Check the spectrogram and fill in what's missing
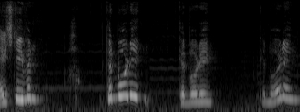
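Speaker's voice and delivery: pitched way up, cartoon style. Guessing aloud at a voice after being asked: Uncle Grandpa voice. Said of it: "what does he sound like?".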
